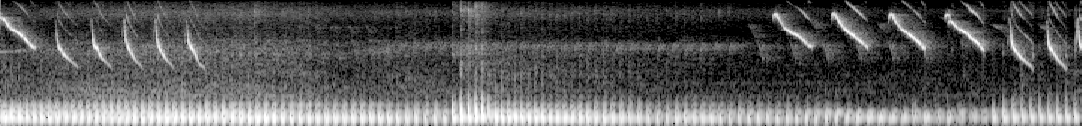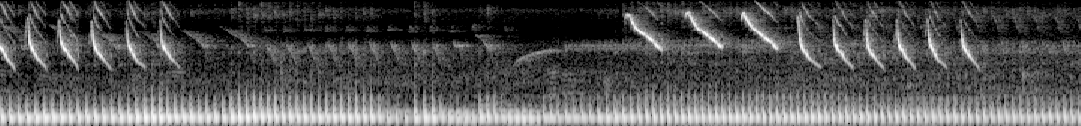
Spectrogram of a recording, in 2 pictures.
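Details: Young cinereous tit singing to trigger reluctant birds: repeated bursts of fast, high, falling notes in series of six to ten, over a steady low engine-like rumble throughout.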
